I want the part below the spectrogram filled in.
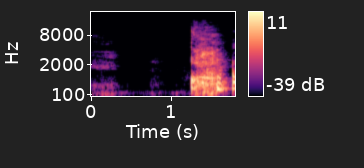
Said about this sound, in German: Das hört ihr an meinem Husten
